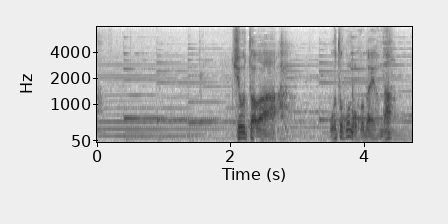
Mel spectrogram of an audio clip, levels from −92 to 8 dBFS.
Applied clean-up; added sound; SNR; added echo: none; Bowed string instrument; 17 dB; none.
